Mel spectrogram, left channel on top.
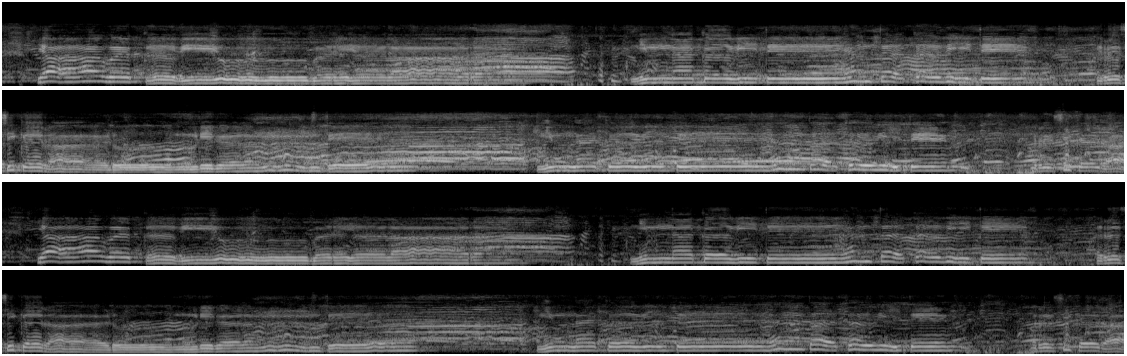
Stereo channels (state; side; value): quieter; right; 5.4 dB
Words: ಯಾವ ಕವಿಯೂ ಬರೆಯಲಾರ. ನಿನ್ನ ಕವಿತೆ ಅಂತ ಕವಿತೆ ರಸಿಕರಾಡು ನುಡಿಗಳಂತೆ. ನಿನ್ನ ಕವಿತೆ ಅಂತ ಕವಿತೆ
